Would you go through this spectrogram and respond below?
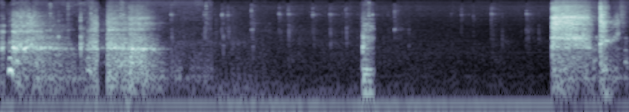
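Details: Cough: two or three short, harsh cough bursts separated by quiet room noise, with faint background clicking, during a gaming session.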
